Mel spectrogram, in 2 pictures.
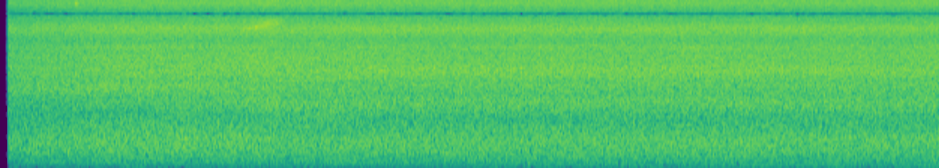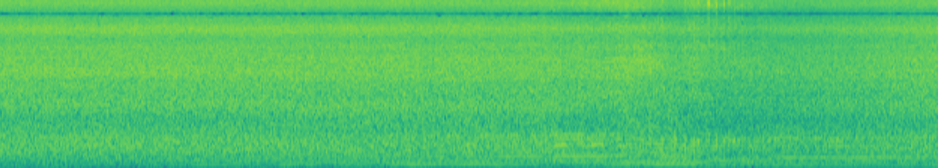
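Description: Fast mountain river rapids rushing steadily over rocks, a continuous loud hiss of white water.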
